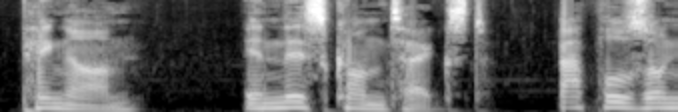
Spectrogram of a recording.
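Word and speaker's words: 平安: The word for apple in Chinese, ping, sounds like the word for peace, ping'an.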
